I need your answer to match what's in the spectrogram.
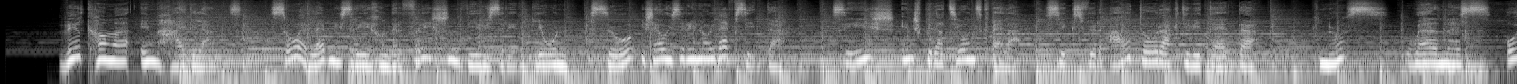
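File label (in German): Werbung, Swiss, hoch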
